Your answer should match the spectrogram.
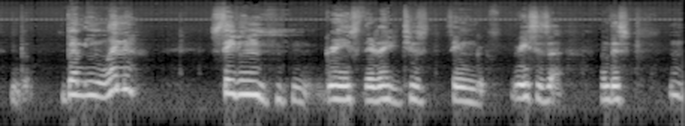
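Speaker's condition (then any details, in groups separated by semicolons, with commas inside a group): Cerebral palsy; affects all muscles; able to speak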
